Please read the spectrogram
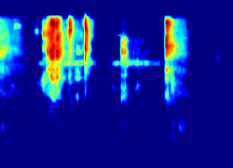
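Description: A quiet run of short, sharp clicks and crackles close to the microphone, about five in two seconds, with a few quick ones clustered near the middle.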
